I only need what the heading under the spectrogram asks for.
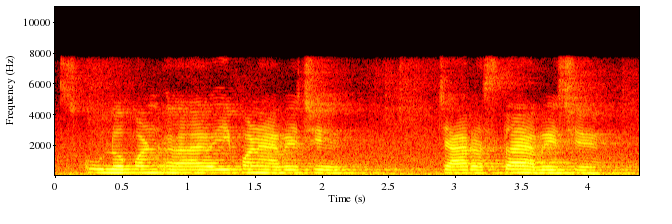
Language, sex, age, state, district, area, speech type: Gujarati, female, 45-60, Gujarat, Surat, urban, spontaneous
